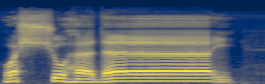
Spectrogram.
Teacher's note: والشہداء یہاں پر مد متصل ہے، 4 الف کی مقدار کے برابر کھینچ کر پڑھیں گے۔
